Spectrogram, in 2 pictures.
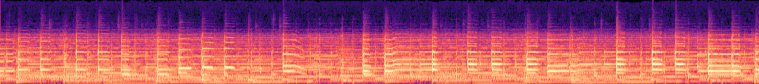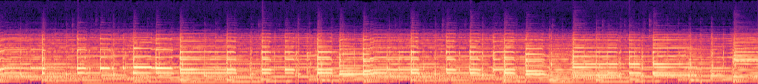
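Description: Archtop electric guitar played over a repeating low ostinato figure that comes round about every five and a half seconds, with picked melodic lines on top.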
